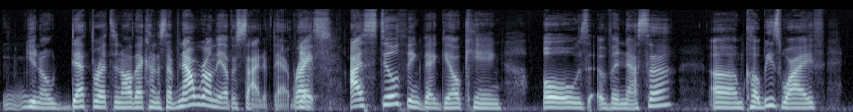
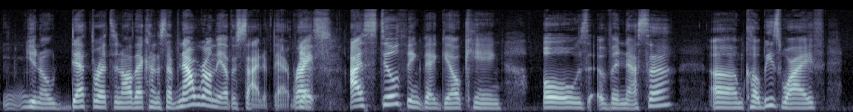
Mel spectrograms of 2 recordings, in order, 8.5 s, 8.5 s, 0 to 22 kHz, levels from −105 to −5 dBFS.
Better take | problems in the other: first | thin; somewhat; fading below 450 Hz

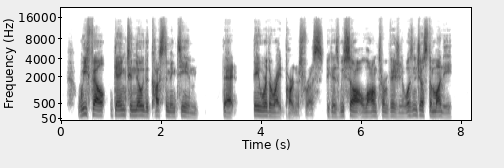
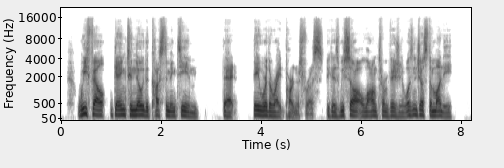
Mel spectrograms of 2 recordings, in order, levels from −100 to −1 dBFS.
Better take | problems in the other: second | thin; very; fading below 750 Hz

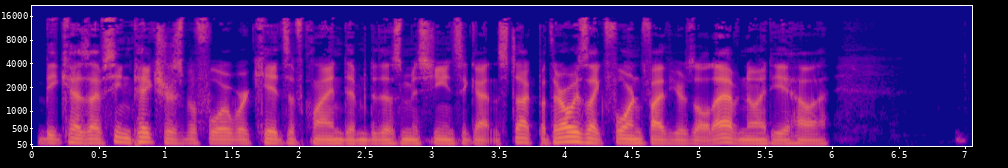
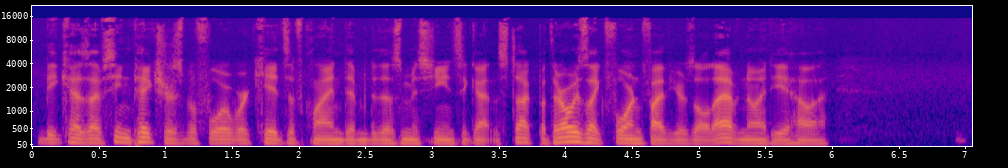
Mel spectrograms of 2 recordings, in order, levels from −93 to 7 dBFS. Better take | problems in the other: first | hiss; faint; throughout; 25 dB below the speech

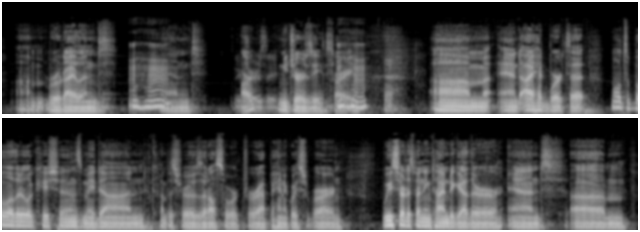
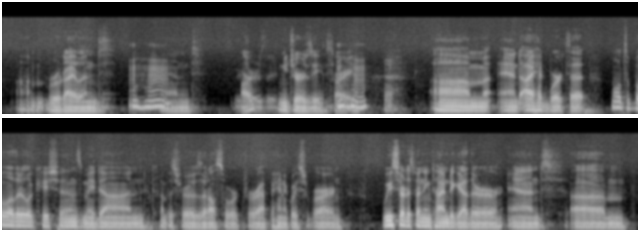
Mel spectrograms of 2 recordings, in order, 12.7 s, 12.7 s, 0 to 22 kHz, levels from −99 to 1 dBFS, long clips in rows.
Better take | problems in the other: first | hiss; faint; throughout; 20 dB below the speech

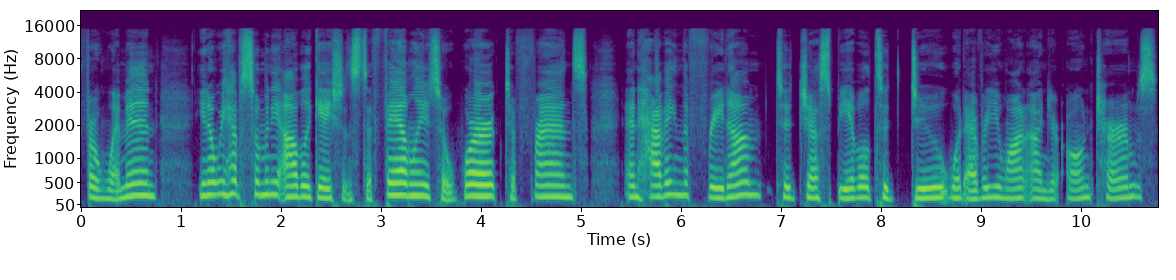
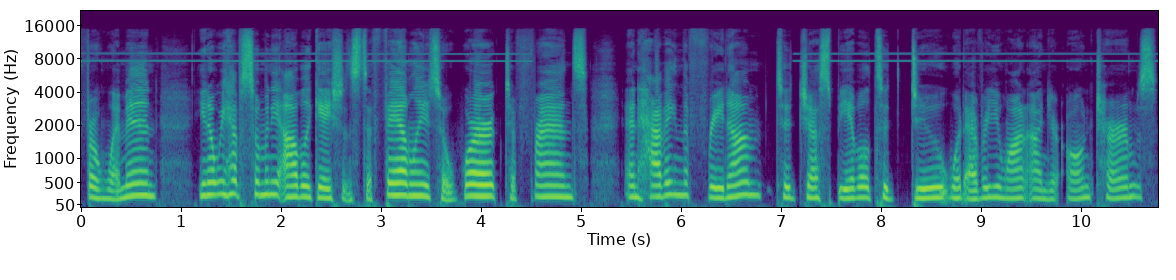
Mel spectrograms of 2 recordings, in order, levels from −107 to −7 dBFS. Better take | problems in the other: first | high-pitched whine; faint; until 4.5 s and from 7 s on; 7.5 kHz, 30 dB below the speech

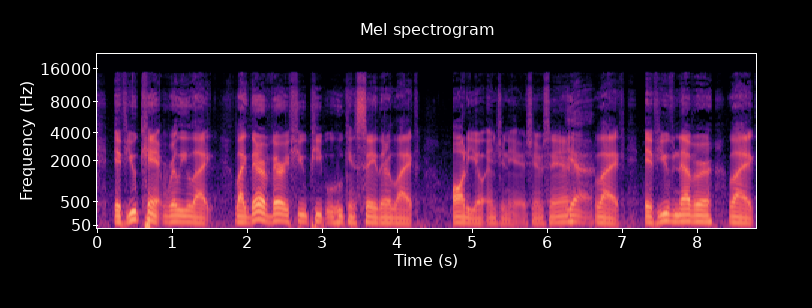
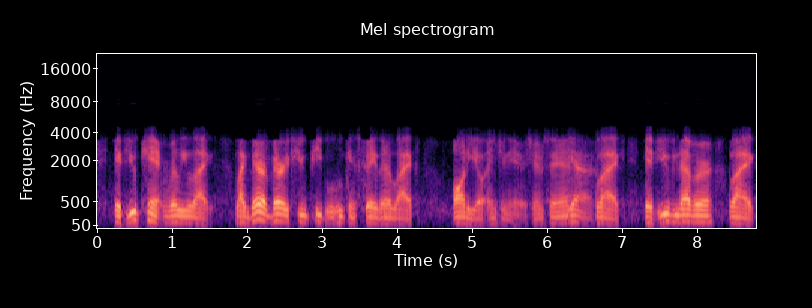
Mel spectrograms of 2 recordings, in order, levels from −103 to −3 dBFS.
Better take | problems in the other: first | phone-call audio; poor line

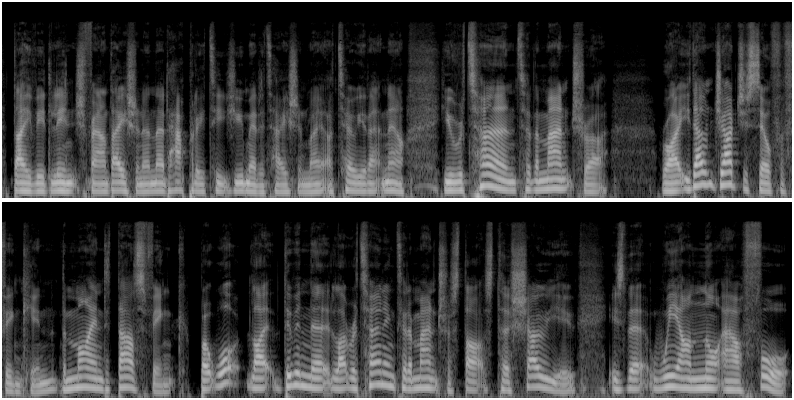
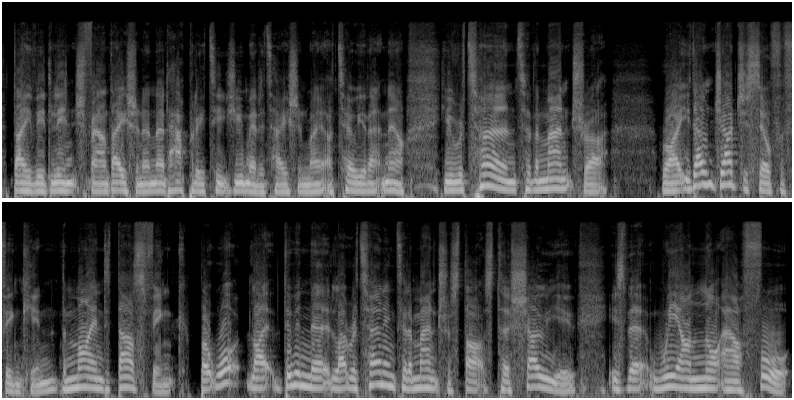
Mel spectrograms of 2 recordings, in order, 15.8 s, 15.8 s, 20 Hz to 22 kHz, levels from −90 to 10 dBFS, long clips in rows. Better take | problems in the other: first | distortion; slight; 9 dB below the speech

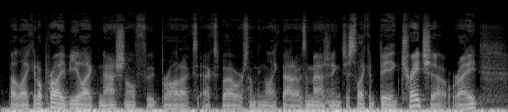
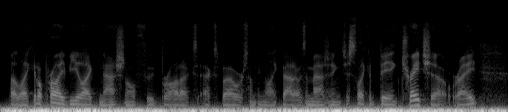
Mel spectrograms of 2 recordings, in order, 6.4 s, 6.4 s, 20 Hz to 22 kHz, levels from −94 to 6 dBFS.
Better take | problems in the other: first | low rumble; loud; throughout; 2 dB below the speech; faint in the first

